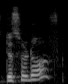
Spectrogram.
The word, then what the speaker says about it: Düsseldorf: Oh wait, the city is Düsseldorf. So let's make Düsseldorf. Whoop. The first or the second letter is an Ü. Ü.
